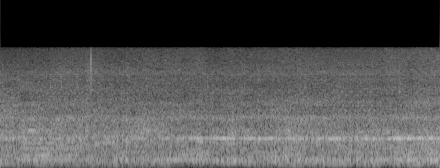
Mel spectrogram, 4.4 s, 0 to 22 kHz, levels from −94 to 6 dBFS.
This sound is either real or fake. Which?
fake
